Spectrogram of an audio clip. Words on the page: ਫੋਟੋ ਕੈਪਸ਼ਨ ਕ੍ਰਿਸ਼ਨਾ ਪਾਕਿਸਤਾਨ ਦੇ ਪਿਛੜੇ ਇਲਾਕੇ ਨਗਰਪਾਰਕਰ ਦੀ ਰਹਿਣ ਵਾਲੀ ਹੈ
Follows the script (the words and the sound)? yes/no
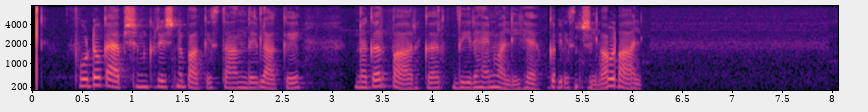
no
